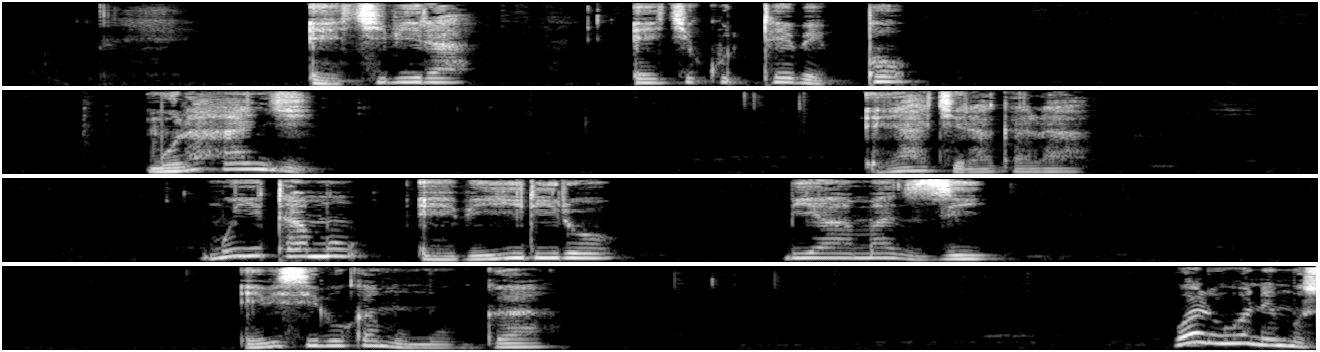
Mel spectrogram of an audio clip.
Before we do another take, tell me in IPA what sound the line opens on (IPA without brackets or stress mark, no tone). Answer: e̞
